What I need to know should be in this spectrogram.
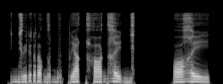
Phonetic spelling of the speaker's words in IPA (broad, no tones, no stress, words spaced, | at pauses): dʉrɔɡʌ bopi qʰɔɡʁiɡ | ɔʁ i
